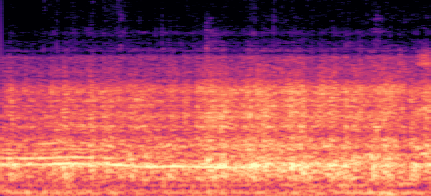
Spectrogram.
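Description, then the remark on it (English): A commuter train into the city rolls steadily along the rails, a continuous rumble with a faint sustained hum, heard alone with no voices. “I used to ride the commuting train to my job in the city, and I got to know all the regular commuters who rode in the same smoking car.”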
